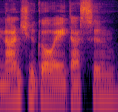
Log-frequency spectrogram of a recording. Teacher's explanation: Kansai Ben is characterized by strong vowels in melodic rhythm. The voicing of K to G often makes the word sound softer, more integrated into the preceding phrase, fitting the dialect's specific intonation patterns.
